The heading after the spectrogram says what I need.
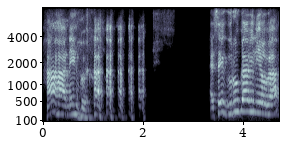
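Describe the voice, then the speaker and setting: Grammar teacher, online class lecture, very unhurried delivery, repeats key words. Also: mid-range voice, sharp tone, rough recording.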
